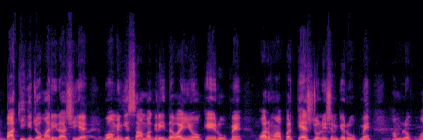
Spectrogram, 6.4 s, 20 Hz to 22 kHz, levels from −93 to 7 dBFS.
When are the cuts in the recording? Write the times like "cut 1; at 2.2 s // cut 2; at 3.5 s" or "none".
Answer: none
